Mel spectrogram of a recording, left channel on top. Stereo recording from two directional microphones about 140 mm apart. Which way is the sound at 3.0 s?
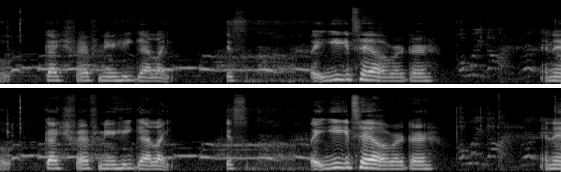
60° right (ahead or behind).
